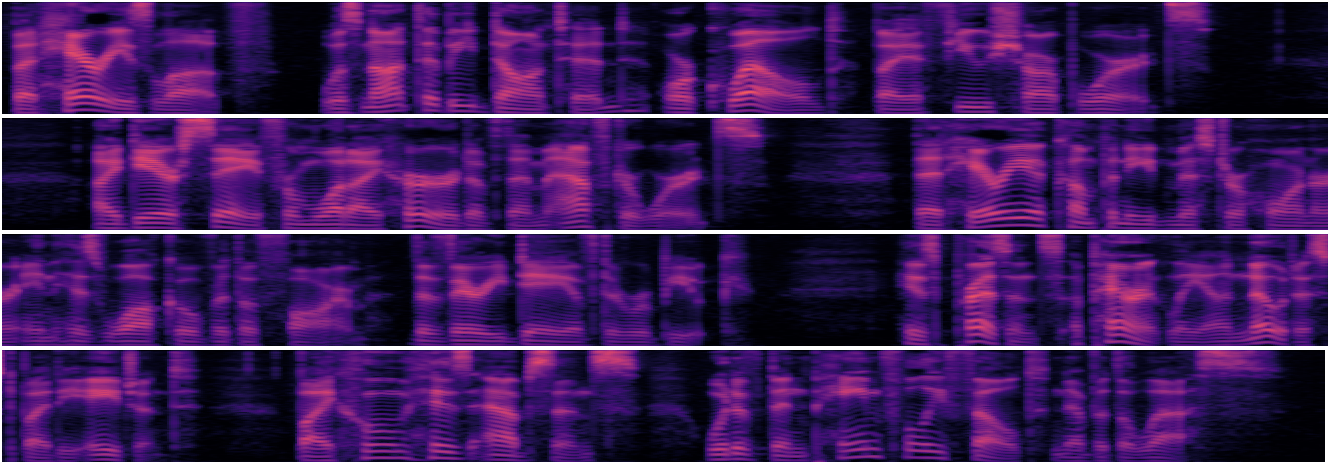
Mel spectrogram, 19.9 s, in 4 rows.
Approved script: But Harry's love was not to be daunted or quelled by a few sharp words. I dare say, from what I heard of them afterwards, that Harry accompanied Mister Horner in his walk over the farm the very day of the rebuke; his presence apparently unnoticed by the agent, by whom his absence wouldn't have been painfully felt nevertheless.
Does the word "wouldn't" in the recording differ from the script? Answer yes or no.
yes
